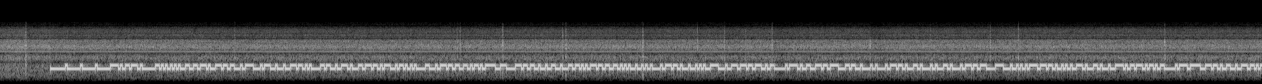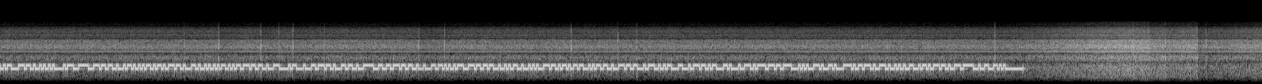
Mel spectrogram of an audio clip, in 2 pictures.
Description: RTTY (50 baud, 170 Hz shift), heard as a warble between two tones, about 820 Hz centre, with static crashes and a steady whistle near 1760 Hz. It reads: RYIH COZQ XLAU ZDXC IDTM PWUR IYJK QYOA NVEW OLKK UKUK MOJE JAUQ DVET WARB JXZT PDSD UJSS PMBU UPTI PURZ LJPY DLSP CNBC BGAE OYHG AJWD ATWR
